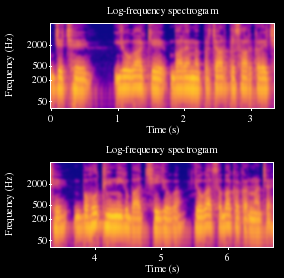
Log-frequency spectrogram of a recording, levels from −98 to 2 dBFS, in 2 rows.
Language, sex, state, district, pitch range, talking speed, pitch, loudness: Maithili, male, Bihar, Saharsa, 115-130 Hz, 170 wpm, 120 Hz, -15 LUFS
